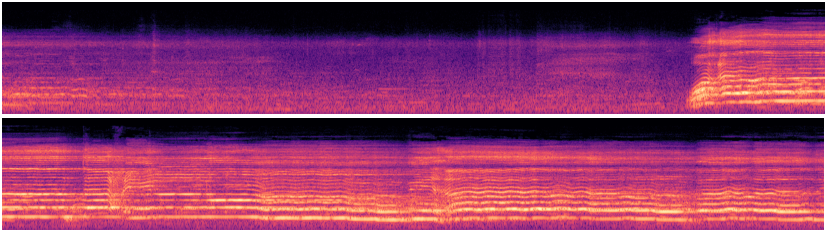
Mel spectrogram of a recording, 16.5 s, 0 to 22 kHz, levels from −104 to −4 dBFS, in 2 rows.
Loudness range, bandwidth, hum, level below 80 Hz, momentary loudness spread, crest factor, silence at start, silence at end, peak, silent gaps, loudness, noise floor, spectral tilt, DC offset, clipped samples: 5 LU; 11.5 kHz; none; -60 dBFS; 5 LU; 14 dB; 0 s; 0 s; 0 dBFS; none; -13 LUFS; -45 dBFS; -1 dB/octave; under 0.1%; under 0.1%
